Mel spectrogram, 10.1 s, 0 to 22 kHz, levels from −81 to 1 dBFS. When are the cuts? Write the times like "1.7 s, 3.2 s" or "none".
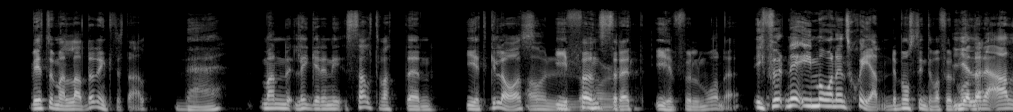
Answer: none

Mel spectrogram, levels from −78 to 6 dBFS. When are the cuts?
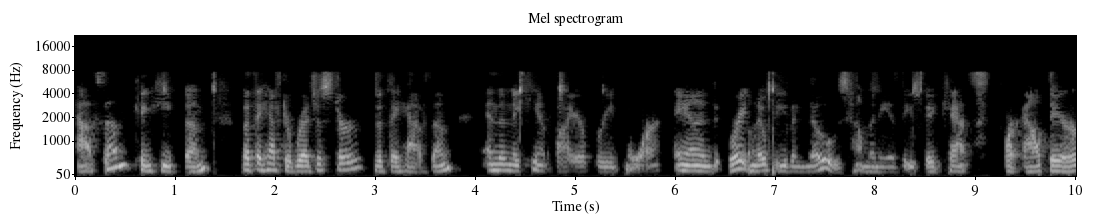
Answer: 6.7 s

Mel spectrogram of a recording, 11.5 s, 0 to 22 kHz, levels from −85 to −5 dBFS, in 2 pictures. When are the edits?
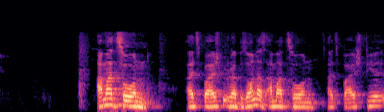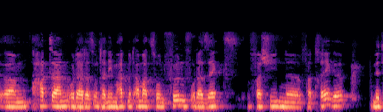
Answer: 1.3 s

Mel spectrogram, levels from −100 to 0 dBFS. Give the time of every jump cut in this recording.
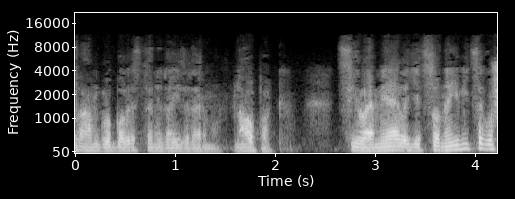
1.5 s

